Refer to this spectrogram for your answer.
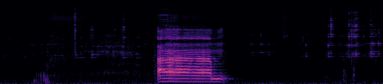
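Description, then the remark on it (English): A single bright clink of glasses of juice touching in a toast, ringing clearly for under a second before fading, with faint voices murmuring quietly around it. “Well, first off, cheers, bitch. The juice finally came.”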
